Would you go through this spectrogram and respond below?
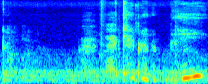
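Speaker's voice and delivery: whispered, unvoiced disbelief; shocked whisper. Host recalling her own shock at the noise, whispered. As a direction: gasp it in a hushed whisper.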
